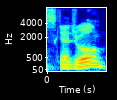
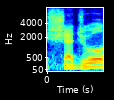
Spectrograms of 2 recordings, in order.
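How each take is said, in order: First: It is said with an American pronunciation. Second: It is said with a British pronunciation.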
